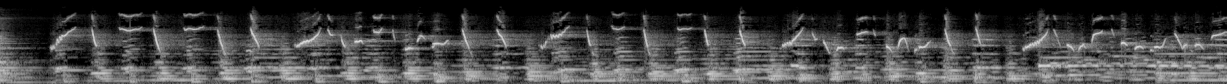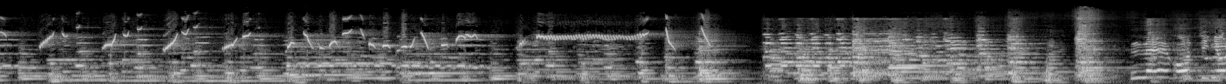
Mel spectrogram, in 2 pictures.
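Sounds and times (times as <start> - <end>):
person whistling birdlike chirps and trills imitating birdsong: 0.0 - 19.5
musical accompaniment: 0.0 - 24.5.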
